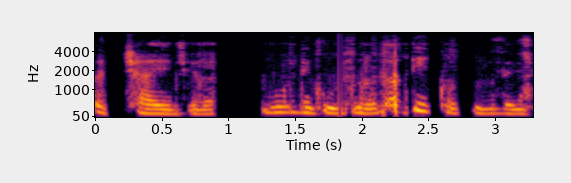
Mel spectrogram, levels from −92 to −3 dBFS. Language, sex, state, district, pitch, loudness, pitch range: Hindi, male, Bihar, Araria, 165 Hz, -25 LUFS, 150-195 Hz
